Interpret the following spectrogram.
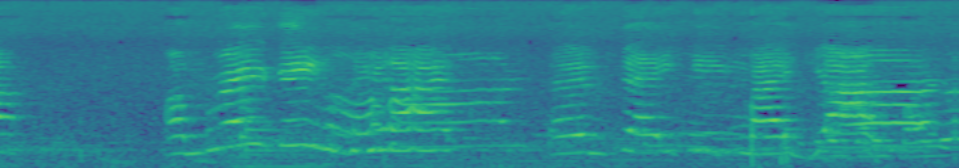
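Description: A toddler girl singing in short phrases with sliding pitch, starting about a second in after a brief pause.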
